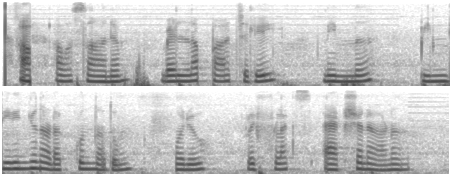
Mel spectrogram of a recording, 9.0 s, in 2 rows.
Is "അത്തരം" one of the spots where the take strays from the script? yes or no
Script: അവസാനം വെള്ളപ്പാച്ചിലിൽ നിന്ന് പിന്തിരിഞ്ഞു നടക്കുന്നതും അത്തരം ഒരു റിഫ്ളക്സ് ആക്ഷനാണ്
yes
